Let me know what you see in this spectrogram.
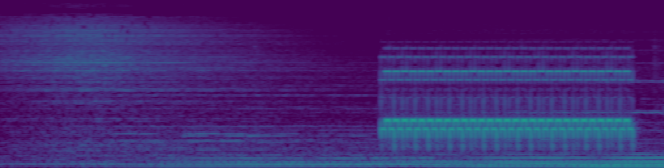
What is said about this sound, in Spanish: Esperaban que esta fuera la llamada que pudiera asegurar la liberación de Amy.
